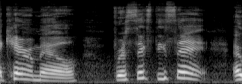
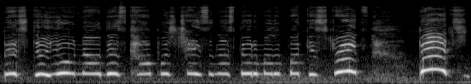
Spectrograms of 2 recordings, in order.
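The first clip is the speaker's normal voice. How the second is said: very high, worked-up storytelling squeal; high-pitched, astonished exclaiming; incredulous squeal. Retold or imitated. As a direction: squeal it in comic outrage. Exclaims over the police chase.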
